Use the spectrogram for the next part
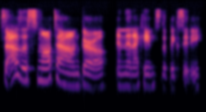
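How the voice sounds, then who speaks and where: A young woman from Ghana, an interview guest who talks openly and tells her story with lively quoted asides. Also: on the low side, brisk, dry recording. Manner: open, storytelling, animated quoting. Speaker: interview guest, creative director. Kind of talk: casual interview chat.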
